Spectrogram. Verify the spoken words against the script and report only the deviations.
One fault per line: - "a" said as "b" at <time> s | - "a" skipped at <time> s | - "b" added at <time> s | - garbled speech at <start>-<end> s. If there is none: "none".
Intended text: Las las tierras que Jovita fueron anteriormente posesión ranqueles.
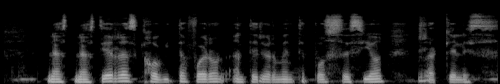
none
